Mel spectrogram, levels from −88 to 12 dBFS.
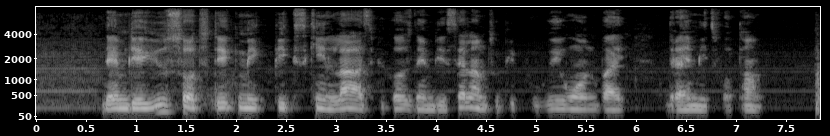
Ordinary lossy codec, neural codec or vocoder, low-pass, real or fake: none; none; none; real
